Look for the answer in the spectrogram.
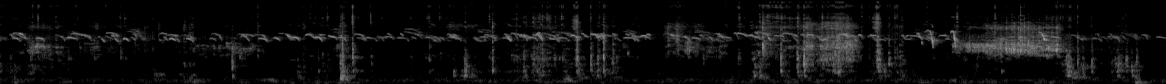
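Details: A group of colored chicks peeping continuously in high, quick repeated notes, mixed with rustling, taps and a louder noisy patch near the end.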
